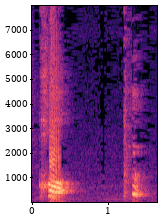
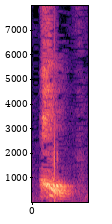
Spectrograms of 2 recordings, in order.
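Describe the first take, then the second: First: The final p is released strongly as a syllable. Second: The final p is weak and barely released. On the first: The speaker calls it wrong. "프 여기 나는 소리처럼요. 그렇게 하면 안 되는 것이죠" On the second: The speaker calls it right. "역시 그 끄트머리도 역시 약하게 하는 것입니다"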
